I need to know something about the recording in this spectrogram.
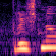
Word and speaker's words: कृष्ण: पीतांबर है और कृष्णा कृष्णा मतलब द्रौपदी जो द्रौपदी थी उनको कृष्णा बोलते थे क्योंकि वो कृष्ण भगवान की सखी थी इसलिए प्रोनाउंसिएशन में हमेशा कृष्ण का उच्चारण करिए ना कि कृष्णा का क्योंकि अगर कृष्णा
